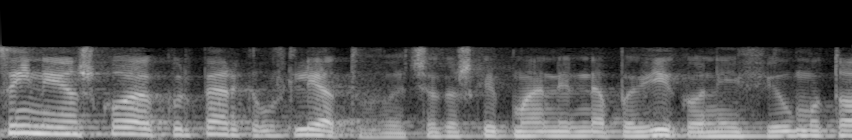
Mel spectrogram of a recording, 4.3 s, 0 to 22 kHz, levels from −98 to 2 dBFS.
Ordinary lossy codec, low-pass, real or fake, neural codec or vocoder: MP3, 48 kbps; 5.4 kHz; real; none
